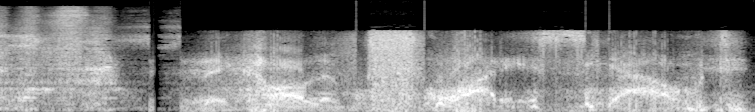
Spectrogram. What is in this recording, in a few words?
Spooky message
